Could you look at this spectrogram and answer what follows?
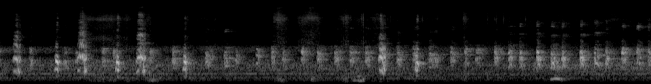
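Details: Chukar partridge from Muminobod, a bird valued for hunting: a run of short clucking notes repeated quickly and unevenly, with several overlapping callers and a faint steady background hum.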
